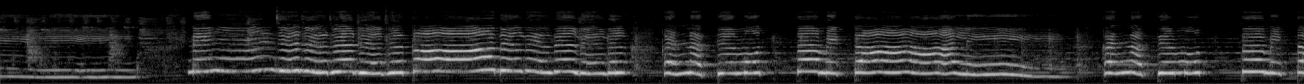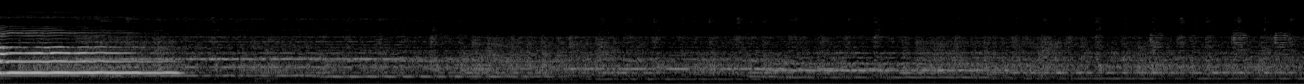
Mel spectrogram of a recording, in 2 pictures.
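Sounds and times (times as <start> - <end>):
girl singing with vibrato: 0.0 - 16.7.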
